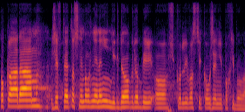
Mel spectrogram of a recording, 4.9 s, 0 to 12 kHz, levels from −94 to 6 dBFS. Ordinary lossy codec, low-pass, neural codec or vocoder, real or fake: Opus, 24 kbps; 10.8 kHz; autoencoder, 48 kHz, 32 numbers a frame, DAC-VAE, trained on Japanese speech; fake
